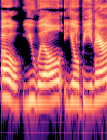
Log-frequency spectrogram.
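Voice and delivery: put-on snide, needling, salty, sarcastic tone. Retelling a drama scene's exchange: imitating a salty sarcastic reply. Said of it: "they're both clearly being, uh, salty".

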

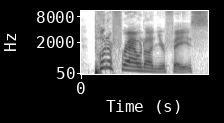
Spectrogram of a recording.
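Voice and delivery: ordinary delivery

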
